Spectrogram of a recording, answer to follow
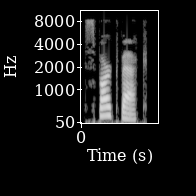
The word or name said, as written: sparkback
